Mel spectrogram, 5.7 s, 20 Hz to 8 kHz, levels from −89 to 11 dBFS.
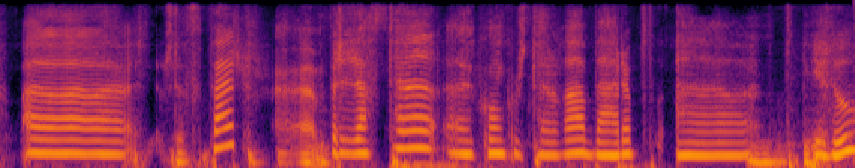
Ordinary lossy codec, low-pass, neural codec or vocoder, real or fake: none; 7.2 kHz; codec, 16 kHz, 1 kbps, X-Codec, WavLM features, trained on Multilingual LibriSpeech; fake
